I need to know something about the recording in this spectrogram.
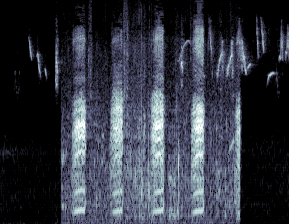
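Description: Ducks quack.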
